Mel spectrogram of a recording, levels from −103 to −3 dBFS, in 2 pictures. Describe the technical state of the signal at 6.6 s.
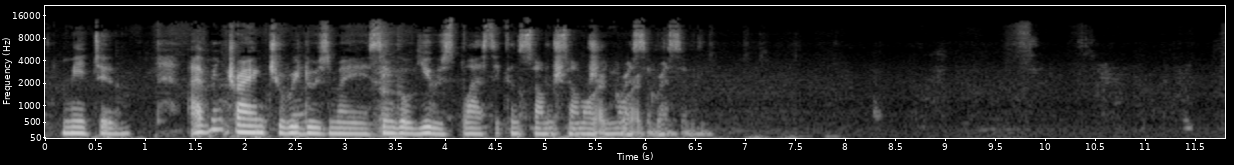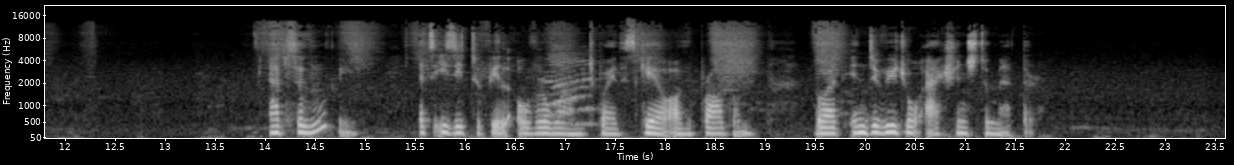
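At 6.6 s the speech is likely passing through a slow second capture path, so a doubled audio track from 5.00 to 7.52 s repeats everything around 0.4 s late, about 5 dB quieter, dry and full-band. Likely MP2 compression, with plainly audible damage consistent with roughly 80 kbps, also applies throughout: upper sub-bands drop out and coarse quantisation makes the sound dull and gurgly.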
